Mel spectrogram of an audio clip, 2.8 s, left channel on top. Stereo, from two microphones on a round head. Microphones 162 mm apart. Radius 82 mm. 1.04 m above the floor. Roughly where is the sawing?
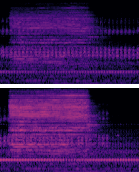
Right.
